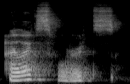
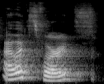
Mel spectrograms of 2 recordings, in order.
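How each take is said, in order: First: The voice sounds sad and low. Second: The voice sounds happy and uplifted. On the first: "Sadness. Low vibrational tonality" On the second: "Happy. Uplifting tonality"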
